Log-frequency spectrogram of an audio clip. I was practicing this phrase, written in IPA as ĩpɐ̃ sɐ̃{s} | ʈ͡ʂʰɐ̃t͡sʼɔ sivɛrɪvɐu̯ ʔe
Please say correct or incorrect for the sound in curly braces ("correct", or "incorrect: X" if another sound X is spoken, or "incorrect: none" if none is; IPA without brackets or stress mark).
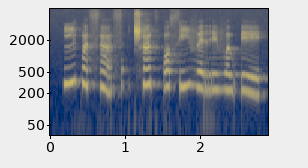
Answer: correct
